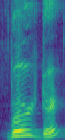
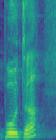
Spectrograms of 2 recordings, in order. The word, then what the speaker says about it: border: 원래 미국 애들은 어떻게 발음한다고요? border 알발음 많이 하죠. 중간에 알발음 영국 애들이나 유럽 가시면 border이라는 발음은 하지 않습니다. 어떻게 합니까? border 여러분들 그래요. 그래서 알발음 하지 않죠. 중간 알발음을 발음을 갖다 보셔서 border 그죠? border 그러는데 얘가요 명사로서 국경 동사로서 어디에 인접하다 뜻입니다.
